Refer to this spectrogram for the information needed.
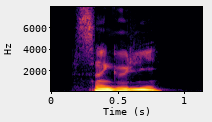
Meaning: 1. singular 2. curious, strange, peculiar
- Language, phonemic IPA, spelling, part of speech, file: French, /sɛ̃.ɡy.lje/, singulier, adjective, Fr-singulier.ogg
